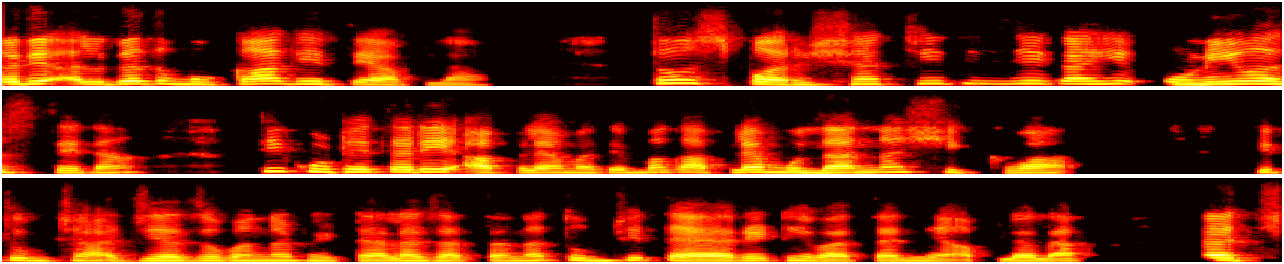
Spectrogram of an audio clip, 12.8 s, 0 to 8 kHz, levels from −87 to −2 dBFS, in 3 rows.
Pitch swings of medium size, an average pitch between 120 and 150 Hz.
No: average, 4.9 semitones; high, 210 Hz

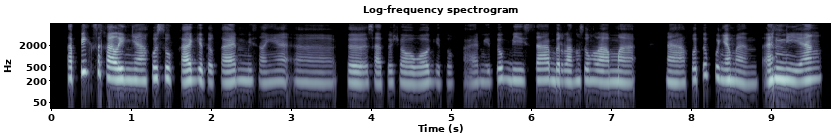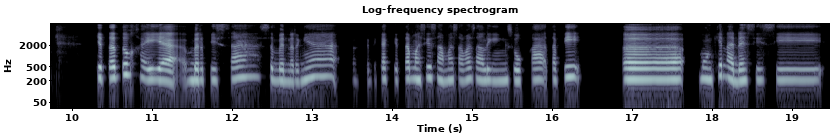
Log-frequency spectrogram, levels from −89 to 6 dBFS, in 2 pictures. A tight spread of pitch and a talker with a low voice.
No: narrow, 2.3 semitones; high, 210 Hz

